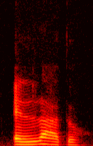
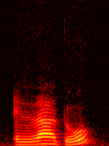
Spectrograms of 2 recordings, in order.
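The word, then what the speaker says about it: helado: 다음은 아체는 아체라 하는데요 아체는 무음이에요 소리가 없어요 그래서 엘라도 엘라도 온두라스 온두라스 우리 온두라스는 나라 이름이죠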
